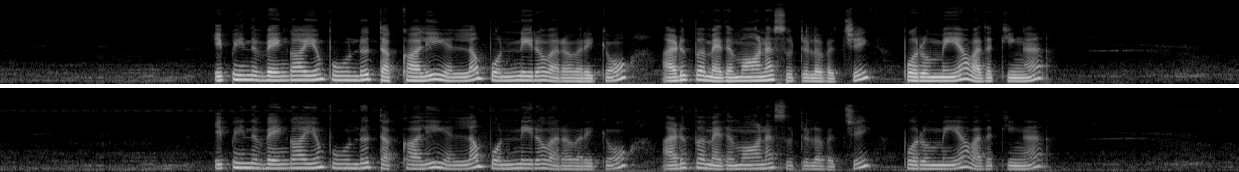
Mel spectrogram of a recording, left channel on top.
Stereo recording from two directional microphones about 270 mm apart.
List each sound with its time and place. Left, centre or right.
2.1 s a woman's voice: centre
